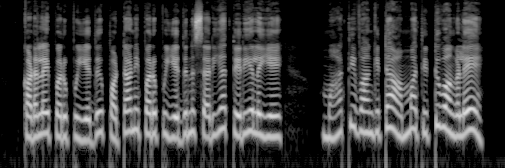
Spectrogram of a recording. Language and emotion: Tamil, fearful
